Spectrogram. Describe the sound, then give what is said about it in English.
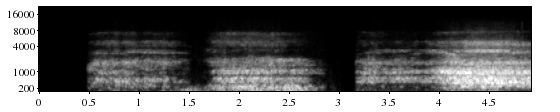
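Slow, audible ujjayi breaths drawn through a constricted throat during a yoga practice, giving a soft oceanic hiss: a long inhale, a brief pause, then a stronger exhale, fairly loud with no talking. “Create your ujjayi breathing.”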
